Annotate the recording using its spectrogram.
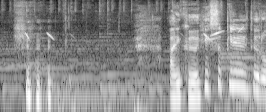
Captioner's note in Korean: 웃음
